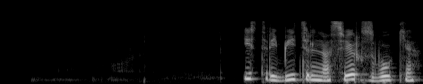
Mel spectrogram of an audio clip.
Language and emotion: Russian, neutral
